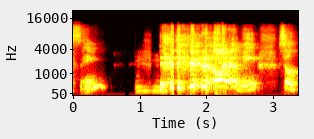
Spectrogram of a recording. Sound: chuckles loudly

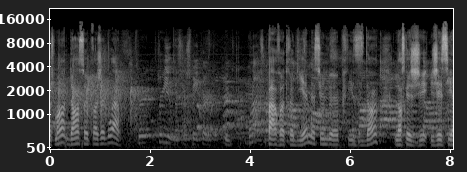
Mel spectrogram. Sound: applause

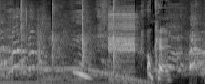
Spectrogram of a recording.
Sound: buzzer

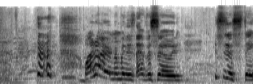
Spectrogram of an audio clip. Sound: laughs

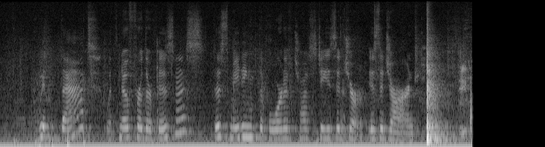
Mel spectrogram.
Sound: gavel strikes sound block

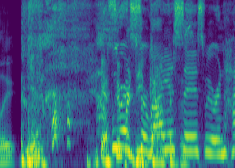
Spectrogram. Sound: laughs

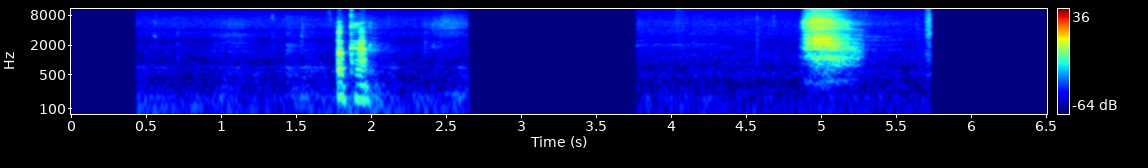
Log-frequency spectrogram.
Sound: sighs

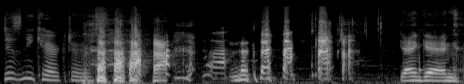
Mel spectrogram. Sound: laughter

